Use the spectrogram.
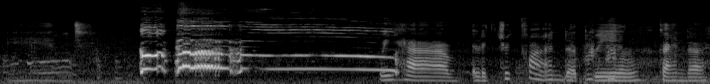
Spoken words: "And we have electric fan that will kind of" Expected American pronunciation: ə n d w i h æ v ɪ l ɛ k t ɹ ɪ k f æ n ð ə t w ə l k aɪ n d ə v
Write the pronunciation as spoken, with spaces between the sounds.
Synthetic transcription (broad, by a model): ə n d w i h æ v ɪ l ɛ k t ɹ ɪ k f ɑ n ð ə t w ə l k aɪ n d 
